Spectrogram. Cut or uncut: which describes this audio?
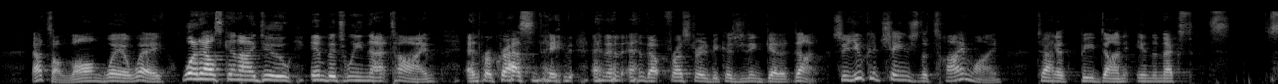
cut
